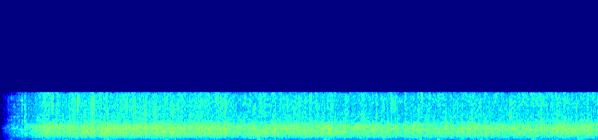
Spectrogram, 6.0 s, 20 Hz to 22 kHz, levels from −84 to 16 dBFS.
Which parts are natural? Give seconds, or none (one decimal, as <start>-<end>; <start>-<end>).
0.6-2.3; 2.8-3.4; 5.6-6.0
